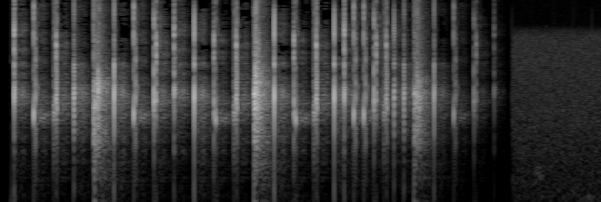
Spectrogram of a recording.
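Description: A rapid run of sharp taps, about five a second at first and crowding closer together past the three-second mark, then fading out just before five seconds in, leaving faint room tone.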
